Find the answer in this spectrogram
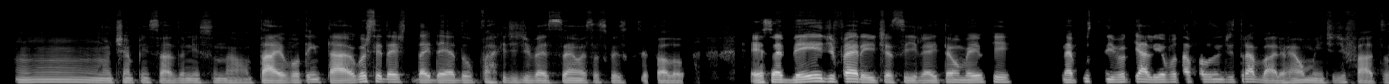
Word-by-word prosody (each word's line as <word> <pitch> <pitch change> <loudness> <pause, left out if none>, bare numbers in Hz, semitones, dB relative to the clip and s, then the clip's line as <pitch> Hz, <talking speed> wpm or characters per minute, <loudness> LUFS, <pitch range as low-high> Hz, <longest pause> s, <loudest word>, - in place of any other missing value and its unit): Hum, 110 -1 -4
não 90 0 -3
tinha 95 +1 -4
pensado 90 -3 -5
nisso 85 +1 -7
não. 80 -2 -7
Tá, 90 +1 +5
eu 90 - +1
vou 95 +1 -3
tentar. 95 -3 +2
Eu 100 - +1
gostei 135 +1 +2
das 115 -1 +2
da 100 -2 +1
ideia 95 -1 +2
do 95 -1 -4
parque 95 +1 -6
de 95 0 -7
diversão, 90 0 -1
essas 90 +1 -9
coisas 85 -1 -6
que - - -53
você - - -6
falou. 80 0 -1 0.6
Essa 105 +3 +5
é - - +6
bem 120 +9 +6
diferente, 125 -7 +5
assim, 100 -2 -3
né, 95 +1 -1
então 105 +2 0
meio 100 0 +1
que, 110 -3 -1 0.5
não 105 - +3
é - - 0
possível 115 -2 -3
que 125 - -3
ali 115 -3 +4
eu 115 - +3
vou 120 +1 -2
tá 120 0 0
falando 115 0 -2
de 115 0 -8
trabalho, 100 -10 -1
realmente 90 -3 -4
de 100 - -8
fato. 85 -3 -5
100 Hz, 205 wpm, -25 LUFS, 90-115 Hz, 0.6 s, é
